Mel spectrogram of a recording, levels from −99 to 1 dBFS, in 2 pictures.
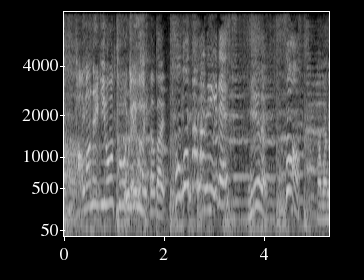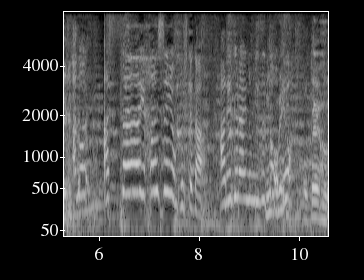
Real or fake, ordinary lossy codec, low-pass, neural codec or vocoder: fake; none; none; codec, 16 kHz, 4 kbps, FreqCodec, larger model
